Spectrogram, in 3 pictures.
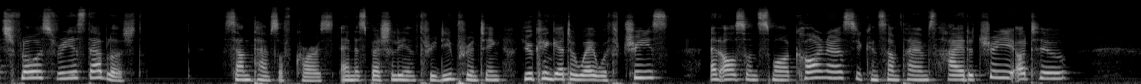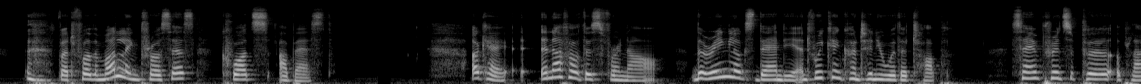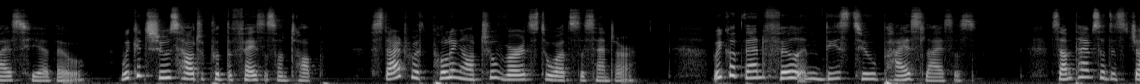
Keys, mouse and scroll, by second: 1.1 shift+middle click, 1.6 middle click, 2.3 right click, 2.5 middle click, 2.5 right click, 2.5 middle click, 3.0 right click, 3.1 middle click, 4.2 alt+click, 5.2 alt+click, 6.2 alt+click, 6.8-9.3 middle drag, 9.8 middle click, 11.4 ctrl+alt+shift+middle click, 12.5 middle click, 13.0 1, 13.4 middle click, 14.3 middle click, 15.2 shift+click, 16.1 e, 16.5 x, 17.7 click, 19.6 g, 19.8 y, 20.6 click, 21.9 click, 22.9 e, 23.2 y, 24.0 click, 24.6 click, 25.3 e, 25.6 x, 26.4 click, 26.8 shift+middle click, 27.2-28.9 middle drag, 30.2 ctrl+z, 30.3 click, 30.9 ctrl+click, 31.6 f, 31.9 click, 32.1 ctrl+click, 33.3 middle click, 33.3 f, 34.1-34.2 middle drag.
